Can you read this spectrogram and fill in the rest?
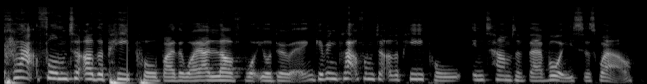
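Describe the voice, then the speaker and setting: A woman's voice: mid-range voice, animated, normal speed, a bit bright. A woman with a British accent hosting a live video-call broadcast. She rambles in a bubbly way and plays with her words. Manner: bubbly, rambling, playful word slips. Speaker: host. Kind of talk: casual live-stream interview.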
